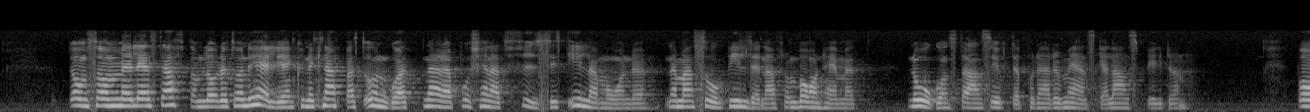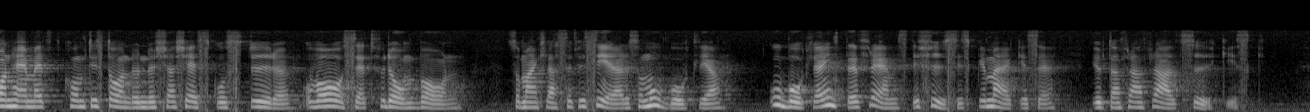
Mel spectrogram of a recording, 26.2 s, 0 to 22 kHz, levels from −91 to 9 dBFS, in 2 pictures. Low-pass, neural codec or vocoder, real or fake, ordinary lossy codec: 7.2 kHz; none; real; none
